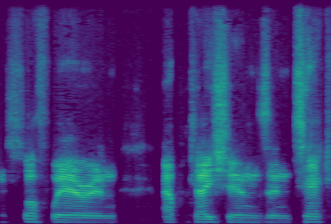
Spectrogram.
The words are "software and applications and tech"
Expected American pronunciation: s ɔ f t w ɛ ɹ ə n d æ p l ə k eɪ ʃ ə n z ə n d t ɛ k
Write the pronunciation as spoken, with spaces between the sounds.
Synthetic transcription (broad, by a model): s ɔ f t w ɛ ɹ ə n æ p l ə k eɪ ʃ ə n z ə n t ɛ k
